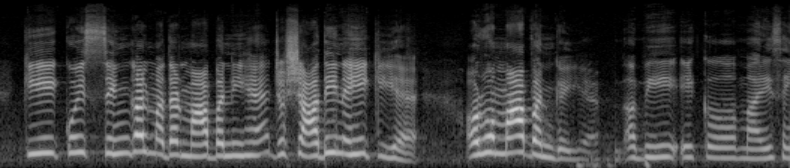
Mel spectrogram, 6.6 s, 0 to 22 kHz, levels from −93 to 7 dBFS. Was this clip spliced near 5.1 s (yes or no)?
yes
